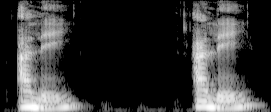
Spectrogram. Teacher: you pronounce the ER like A, as though it were an AY, A. This means you don't hear the R sound on these words.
